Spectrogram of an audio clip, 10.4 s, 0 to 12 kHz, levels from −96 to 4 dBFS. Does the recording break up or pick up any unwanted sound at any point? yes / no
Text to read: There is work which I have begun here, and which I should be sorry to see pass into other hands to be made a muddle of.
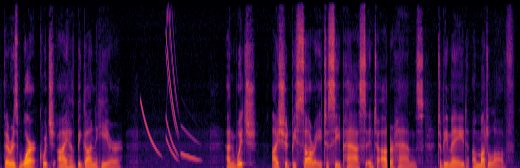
yes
